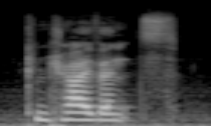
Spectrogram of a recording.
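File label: "contrivance", US English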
